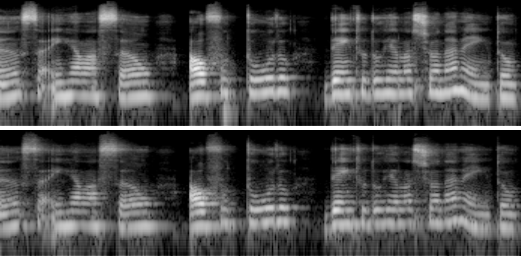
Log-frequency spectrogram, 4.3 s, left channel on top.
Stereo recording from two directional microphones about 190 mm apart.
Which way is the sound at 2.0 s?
15° left (ahead or behind).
